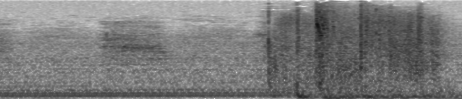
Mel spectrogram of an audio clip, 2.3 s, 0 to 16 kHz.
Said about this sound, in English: You know how they did that? No. 11 gallons of gas was all they used for that explosion.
